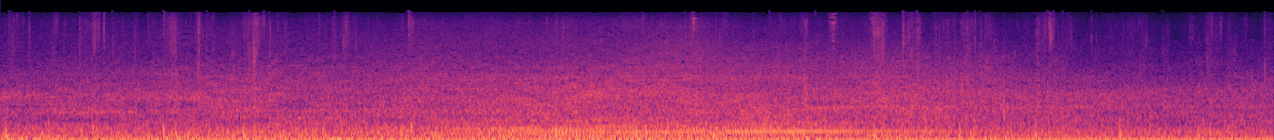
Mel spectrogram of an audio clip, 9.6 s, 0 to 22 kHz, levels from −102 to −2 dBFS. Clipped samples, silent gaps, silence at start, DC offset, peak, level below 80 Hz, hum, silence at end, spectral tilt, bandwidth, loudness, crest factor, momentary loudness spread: under 0.1%; none; 0 s; 2%; -14 dBFS; -38 dBFS; none; 0 s; -5.5 dB/octave; 16.5 kHz; -33 LUFS; 16 dB; 8 LU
